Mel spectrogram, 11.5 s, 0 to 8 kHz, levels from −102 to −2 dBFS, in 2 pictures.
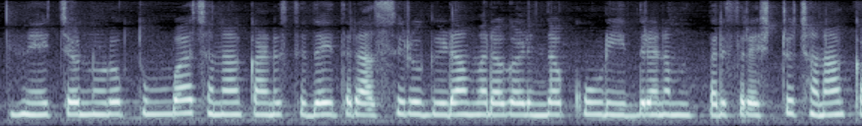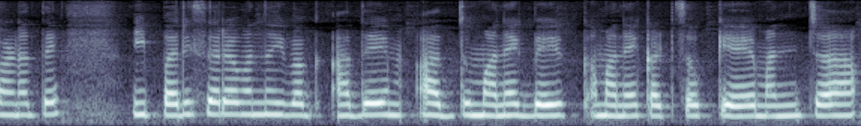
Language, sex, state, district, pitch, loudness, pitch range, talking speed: Kannada, female, Karnataka, Mysore, 280 Hz, -16 LUFS, 265-285 Hz, 130 wpm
